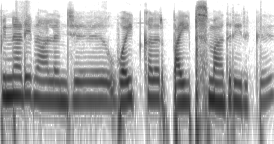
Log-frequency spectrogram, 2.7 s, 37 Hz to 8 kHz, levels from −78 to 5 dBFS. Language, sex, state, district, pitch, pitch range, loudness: Tamil, female, Tamil Nadu, Nilgiris, 190 Hz, 185-200 Hz, -18 LUFS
